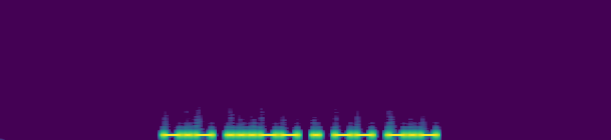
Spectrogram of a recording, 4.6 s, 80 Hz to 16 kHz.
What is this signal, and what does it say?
Morse code, heard as a keyed tone, about 32 wpm, 700 Hz. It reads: K3EMK
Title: USA Call Signs - 5 Characters - 2x Character Spacing - 30wpm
